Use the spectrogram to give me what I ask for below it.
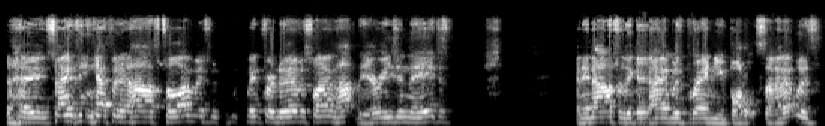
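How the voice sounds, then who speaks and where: A man swapping old footy stories in relaxed chat. His voice sits a touch high for a man, and he tells each yarn with a laugh close behind it. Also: moderate pace, low-quality recording. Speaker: guest, former footballer. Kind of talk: casual storytelling.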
